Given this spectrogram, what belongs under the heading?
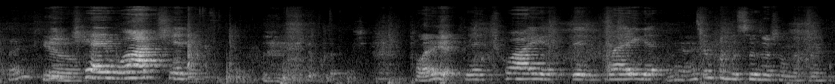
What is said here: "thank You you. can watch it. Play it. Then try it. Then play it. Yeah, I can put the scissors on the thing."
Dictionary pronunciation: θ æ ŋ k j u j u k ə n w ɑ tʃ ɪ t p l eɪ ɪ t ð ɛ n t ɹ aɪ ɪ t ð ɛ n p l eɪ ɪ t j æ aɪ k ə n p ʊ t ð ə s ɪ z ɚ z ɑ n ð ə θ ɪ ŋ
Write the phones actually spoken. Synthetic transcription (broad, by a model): θ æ ŋ k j j u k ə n w ɑ tʃ ɪ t p l eɪ ɪ t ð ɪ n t w aɪ ɪ t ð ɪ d p l eɪ ɪ t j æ aɪ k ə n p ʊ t ð ə s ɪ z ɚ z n ð ə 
